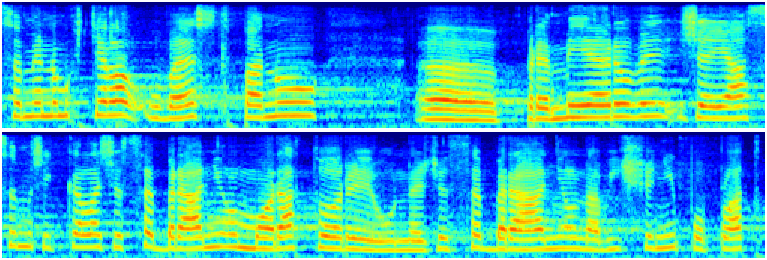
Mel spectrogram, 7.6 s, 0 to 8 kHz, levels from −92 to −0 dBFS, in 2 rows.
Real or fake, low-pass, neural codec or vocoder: real; 7.2 kHz; none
